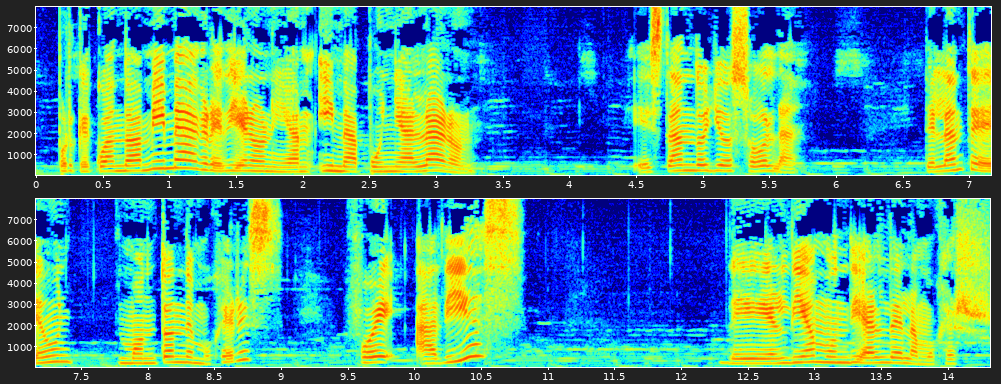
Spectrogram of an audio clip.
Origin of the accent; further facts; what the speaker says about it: Mexico; como buenos mexicanos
